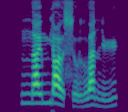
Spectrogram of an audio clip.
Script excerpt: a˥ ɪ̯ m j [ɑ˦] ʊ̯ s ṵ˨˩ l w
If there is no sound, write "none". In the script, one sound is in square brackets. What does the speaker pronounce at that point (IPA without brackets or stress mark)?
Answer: ɑ˥˩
